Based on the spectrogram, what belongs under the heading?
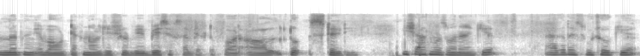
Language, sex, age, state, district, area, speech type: Kashmiri, male, 30-45, Jammu and Kashmir, Srinagar, urban, spontaneous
